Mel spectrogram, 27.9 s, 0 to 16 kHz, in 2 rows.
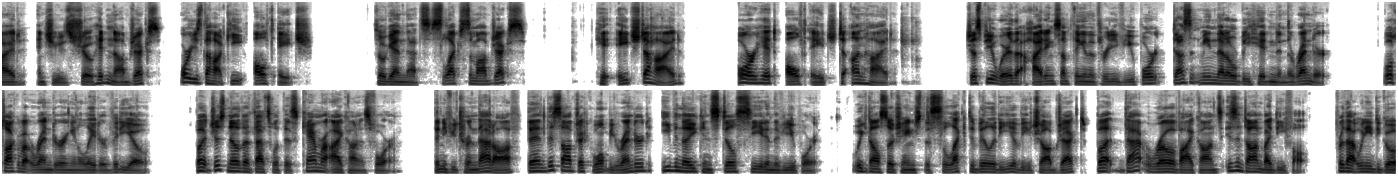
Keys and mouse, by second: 4.1 click, 5.2 shift+click, 6.3 h, 8.8 alt+h.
